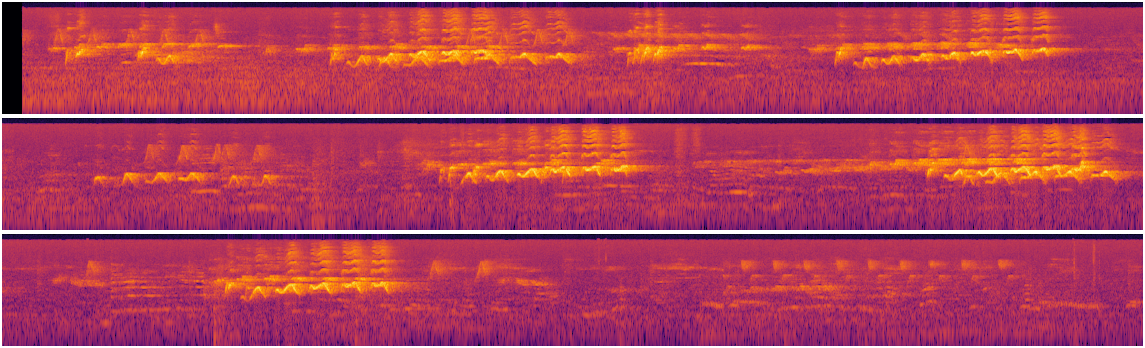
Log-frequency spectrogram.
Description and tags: Cuckoo bird singing in winter
bird, kokil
